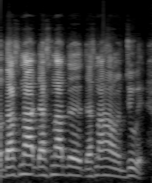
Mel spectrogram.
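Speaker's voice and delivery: ordinary talk, nothing marked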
